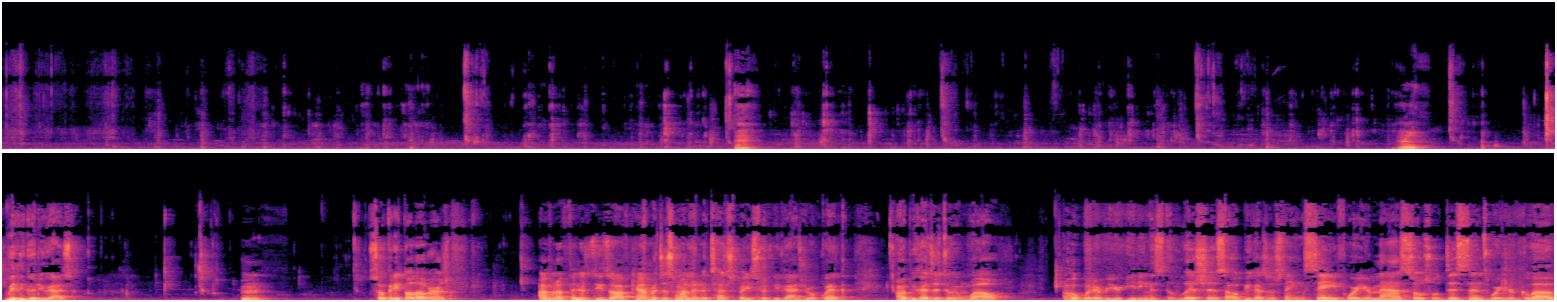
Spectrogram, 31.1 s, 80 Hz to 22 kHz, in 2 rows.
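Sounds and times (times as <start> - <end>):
wet chewing mouth clicks: 1.5 - 15.6, 16.4 - 17.9.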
